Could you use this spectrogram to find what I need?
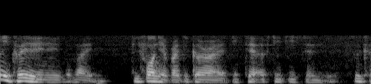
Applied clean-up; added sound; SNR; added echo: neural mask model Resemble Enhance denoiser.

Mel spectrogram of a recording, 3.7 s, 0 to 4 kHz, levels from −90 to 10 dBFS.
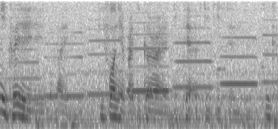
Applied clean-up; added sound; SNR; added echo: none; Wind instrument, woodwind instrument; 5 dB; none.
